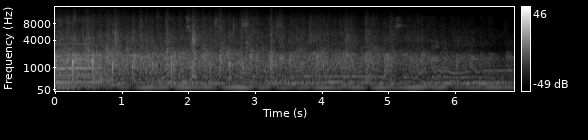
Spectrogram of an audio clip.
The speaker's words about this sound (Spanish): Dámele el aplauso, dáselo fuerte, dáselo fuerte.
